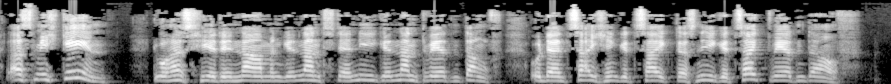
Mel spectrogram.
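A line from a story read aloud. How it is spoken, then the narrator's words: Shout. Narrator (German): schrie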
